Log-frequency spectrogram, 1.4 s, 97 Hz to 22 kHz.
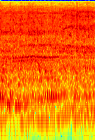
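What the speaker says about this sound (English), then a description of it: "I did get that stripe cleaned pretty well off with the eraser wheel." An eraser wheel on a power tool grinding a decal stripe off the body of a Jeep CJ-7, a steady, loud, high-pitched whirring hum held continuously without pause.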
